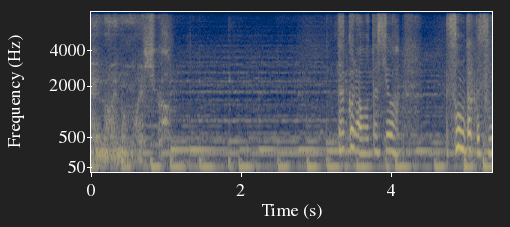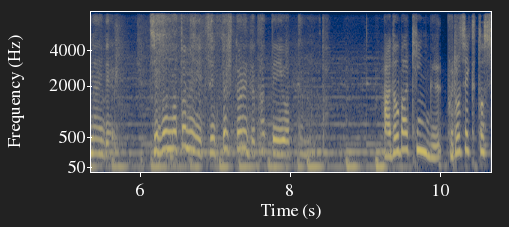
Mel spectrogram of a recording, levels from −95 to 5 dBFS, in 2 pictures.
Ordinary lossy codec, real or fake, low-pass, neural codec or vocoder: none; fake; none; codec, 16 kHz, 6 kbps, DAC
